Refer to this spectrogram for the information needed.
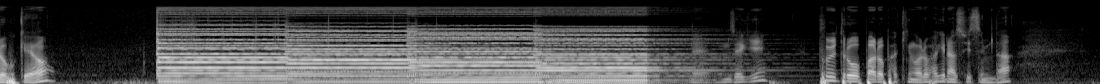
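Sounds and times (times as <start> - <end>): organ playing held chords: 1.6 - 8.2.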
